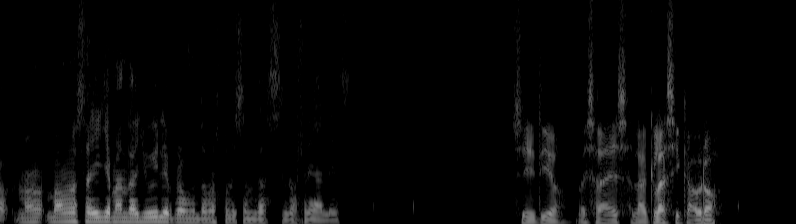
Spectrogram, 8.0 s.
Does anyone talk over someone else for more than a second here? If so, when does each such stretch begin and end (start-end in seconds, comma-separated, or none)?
none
